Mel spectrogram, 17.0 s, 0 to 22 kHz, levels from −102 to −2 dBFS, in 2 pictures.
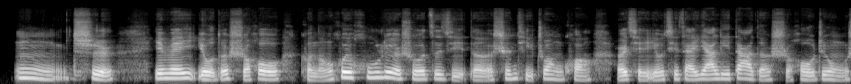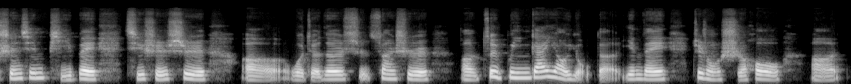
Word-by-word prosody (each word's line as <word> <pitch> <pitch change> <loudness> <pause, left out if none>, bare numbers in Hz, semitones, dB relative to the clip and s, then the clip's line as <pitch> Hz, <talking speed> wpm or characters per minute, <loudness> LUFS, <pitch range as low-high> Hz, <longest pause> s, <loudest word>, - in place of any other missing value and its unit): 嗯， 215 0 -1
是， 165 -4 +2 0.4
因 200 0 +5
为 205 0 +6
有 160 -3 +6
的 175 - +2
时 150 - -1
候 165 0 +4 0.2
可 145 - -4
能 135 +4 -3
会 235 +4 +9
忽 230 0 -2
略 230 -5 +4
说 175 -1 +1
自 180 +1 -3
己 140 -6 -5
的 145 +1 -2
身 180 +4 -4
体 200 - -7
状 180 -4 -3
况， 150 0 -4 0.2
而 155 - +4
且 160 - -3
尤 150 - 0
其 165 +2 -5
在 165 -3 +1
压 180 +1 +2
力 185 0 -1
大 185 -1 0
的 155 -1 -4
时 - - -8
候， 155 -2 -2
这 165 +2 -4
种 165 -1 -3
身 200 +3 -1
心 215 +1 -1
疲 155 -8 -7
惫 165 -1 +5 0.2
其 175 - -4
实 170 -2 -1
是， 175 -3 +1 0.3
呃， 150 -2 -3
我 150 - -1
觉 125 - -2
得 170 +2 +5
是 170 - -9
算 185 -3 -3
是， 165 -3 +1 0.3
呃， 155 -1 -1
最 250 - +1
不 230 +2 -3
应 220 -1 +1
该 245 +3 +3
要 230 -10 +2
有 170 - -5
的。 - - -5
因 175 +1 -3
为 170 0 +3 0.2
这 220 - 0
种 165 -5 -2
时 150 -2 -6
候， 160 -1 +1 0.3
啊， - - -6
175 Hz, 220 characters per minute, -21 LUFS, 160-195 Hz, 0.4 s, 会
